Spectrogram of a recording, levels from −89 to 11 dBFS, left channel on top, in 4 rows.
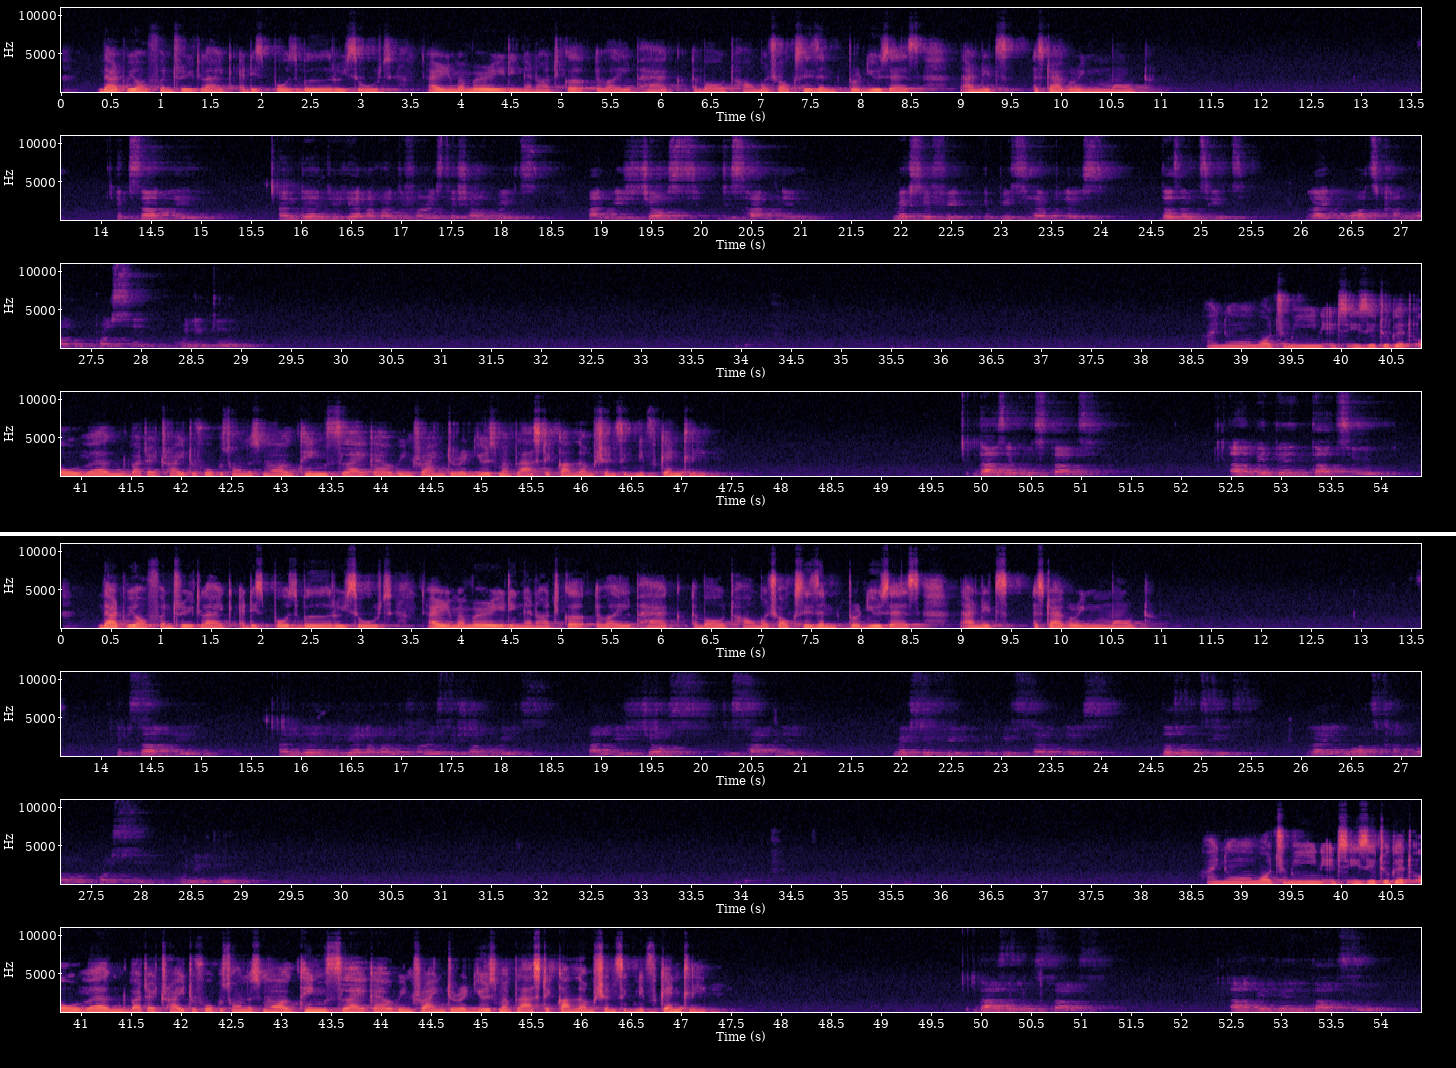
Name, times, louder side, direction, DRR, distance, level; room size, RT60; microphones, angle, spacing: voice 1, 0.4-6.1 6.3-9.5 9.7-10.7 38.7-47.3, right 2 dB, 25° right, 13 dB, 1.0 m, -24 dB
voice 2, 14.1-15.2 15.7-18.4 18.9-21.1 21.9-24.1 24.6-25.5 26.0-29.0 49.8-51.3 52.5-54.2, left 3 dB, 80° left, 6 dB, 6.5 m, -39 dB
24.5 x 23.0 x 7.1 m, 0.85 s
head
